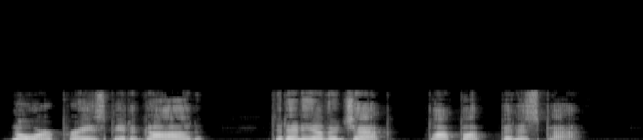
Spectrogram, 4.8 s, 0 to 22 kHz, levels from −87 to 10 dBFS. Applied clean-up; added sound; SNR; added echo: none; none; none; none.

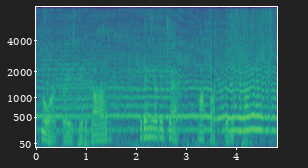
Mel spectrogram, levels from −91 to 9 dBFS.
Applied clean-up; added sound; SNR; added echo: none; Buzz; -3 dB; none.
